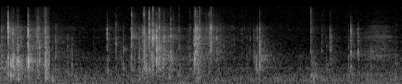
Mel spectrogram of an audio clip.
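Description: Solid mango butter pieces being poured from a kraft paper pouch into a metal pouring pitcher: irregular clusters of small clicks and ticks as the pieces hit the pitcher, mixed with the crinkle of the paper bag.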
